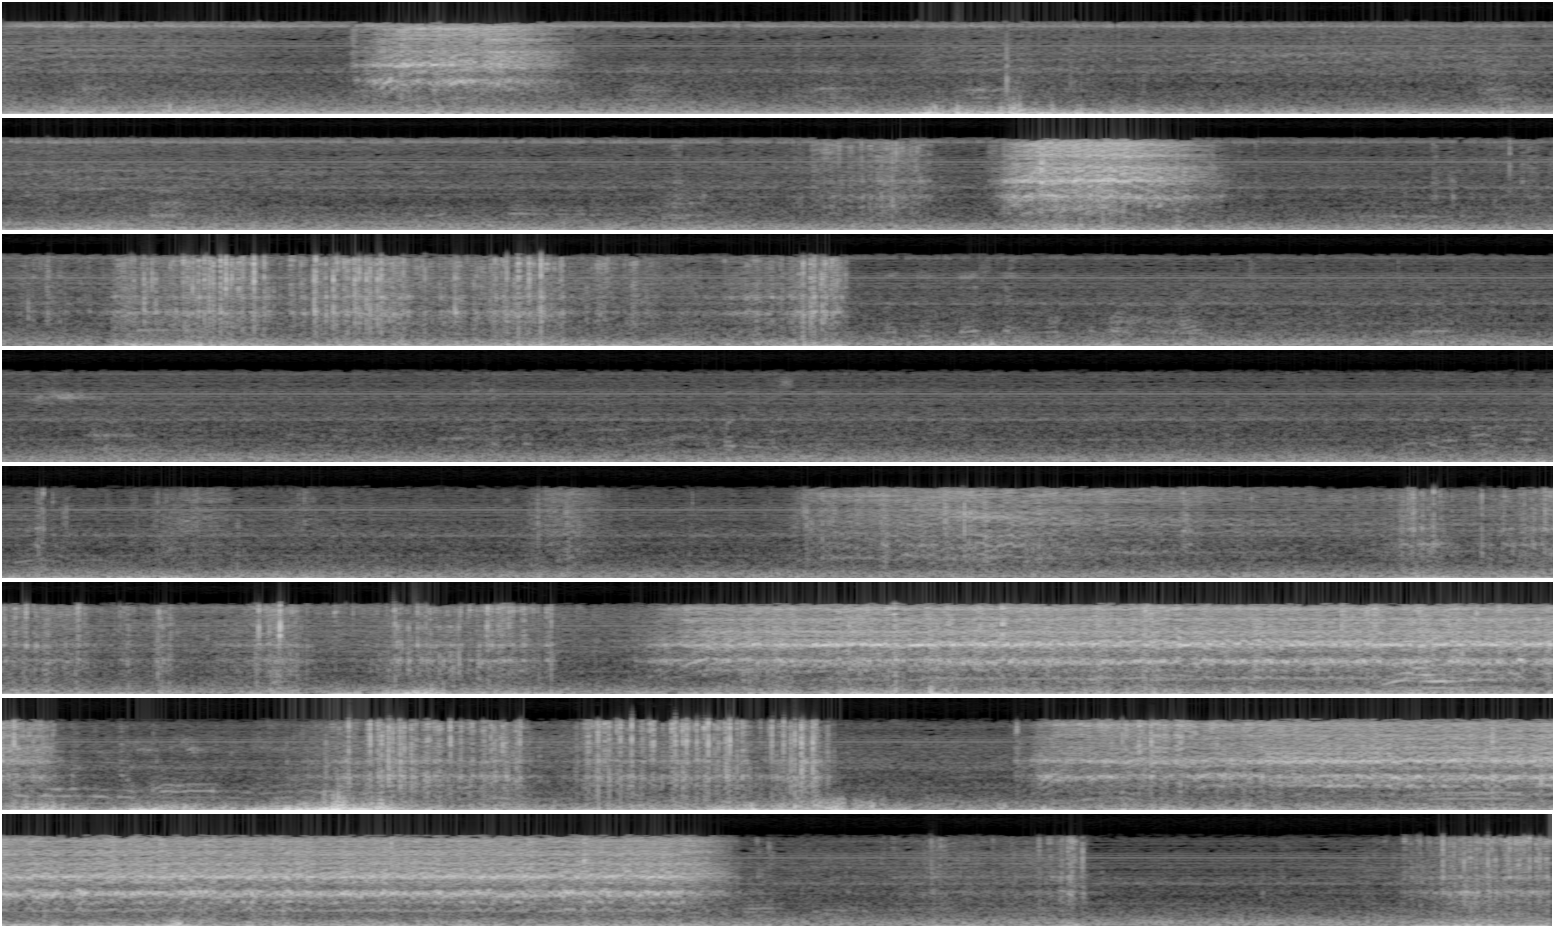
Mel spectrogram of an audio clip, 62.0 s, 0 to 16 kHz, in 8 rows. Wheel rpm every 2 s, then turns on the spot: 20, 20, 0, 0, 0, 0, 50, 0, 20, 20, 0, 0, 0, 0, 0, 0, 0, 0, 0, 20, 20, 100, 110, 30, 20, 20, 110, 120, 100, 10, 10.
12-14 16-20 38-40 48-50 58-62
